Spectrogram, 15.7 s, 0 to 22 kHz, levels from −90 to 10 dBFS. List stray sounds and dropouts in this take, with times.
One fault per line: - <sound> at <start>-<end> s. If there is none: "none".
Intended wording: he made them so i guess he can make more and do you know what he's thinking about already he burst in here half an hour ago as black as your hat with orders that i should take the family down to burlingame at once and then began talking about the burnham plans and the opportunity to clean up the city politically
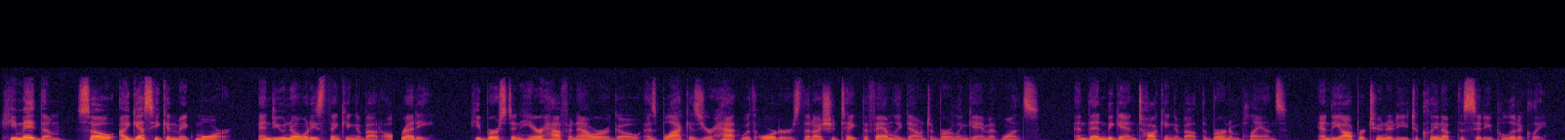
- dropout at 3.9-4.0 s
